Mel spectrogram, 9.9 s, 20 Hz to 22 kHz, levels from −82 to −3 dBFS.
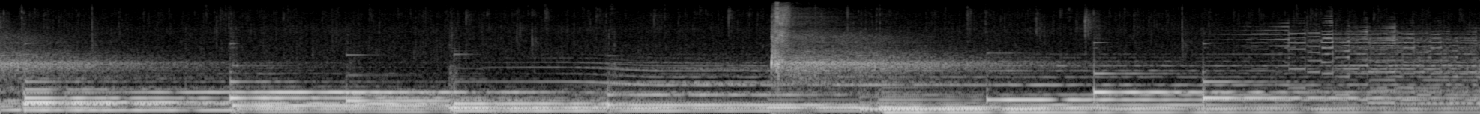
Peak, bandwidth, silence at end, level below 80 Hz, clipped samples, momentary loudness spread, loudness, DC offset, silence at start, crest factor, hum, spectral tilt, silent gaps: -6 dBFS; over 20 kHz; 0 s; -42 dBFS; under 0.1%; 7 LU; -22 LUFS; under 0.1%; 0 s; 16 dB; none; -7 dB/octave; none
